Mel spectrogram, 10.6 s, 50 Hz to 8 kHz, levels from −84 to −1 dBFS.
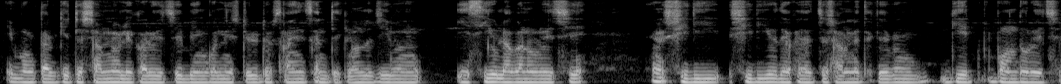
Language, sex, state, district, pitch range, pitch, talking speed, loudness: Bengali, male, West Bengal, Purulia, 120-125 Hz, 120 Hz, 165 wpm, -26 LUFS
